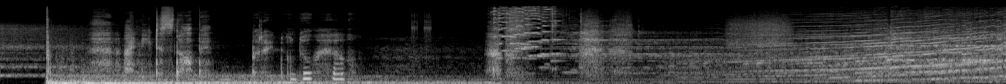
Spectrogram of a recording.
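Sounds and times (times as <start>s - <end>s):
rising tonal riser: 3.7s - 10.0s.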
